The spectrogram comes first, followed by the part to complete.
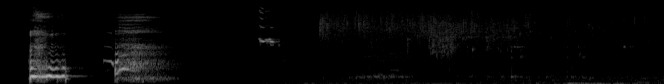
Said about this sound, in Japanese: じゃあまずは泡流しちゃいましょうか。泡まみれなのを流したら、その後が本番ね。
